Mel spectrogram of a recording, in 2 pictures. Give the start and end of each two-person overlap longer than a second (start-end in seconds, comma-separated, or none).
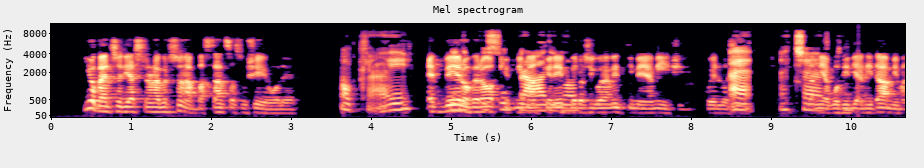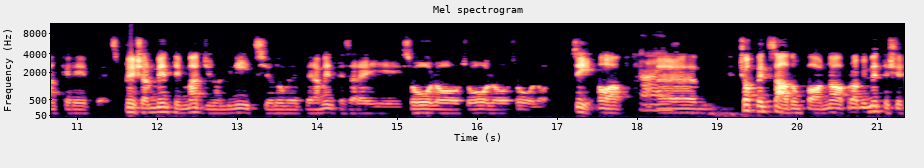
4.9-6.6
